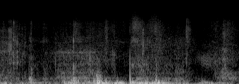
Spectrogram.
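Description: Footsteps on a grassy dirt hiking path, a handful of irregular soft thuds that come most clearly from about a second in, over a low rumble on the microphone.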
